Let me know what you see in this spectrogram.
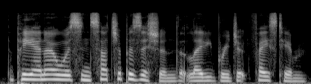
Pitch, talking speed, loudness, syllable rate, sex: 185 Hz, 230 wpm, -17 LUFS, 6.1 syllables/s, female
